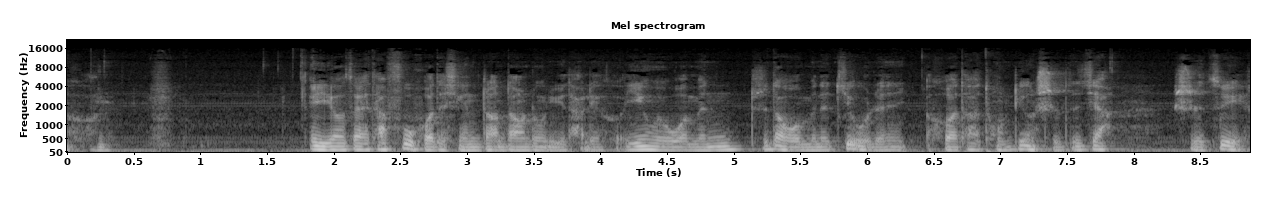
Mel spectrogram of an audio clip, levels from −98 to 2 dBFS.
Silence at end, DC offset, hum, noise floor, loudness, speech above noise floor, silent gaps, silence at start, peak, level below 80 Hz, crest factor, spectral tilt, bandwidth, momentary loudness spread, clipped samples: 0 s; under 0.1%; none; -50 dBFS; -30 LUFS; 22 dB; none; 0 s; -12 dBFS; -52 dBFS; 18 dB; -6.5 dB/octave; 12.5 kHz; 15 LU; under 0.1%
